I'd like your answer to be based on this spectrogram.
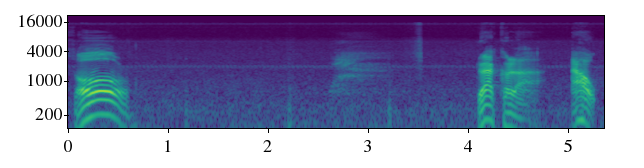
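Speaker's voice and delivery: slow, put-on vampire count; Dracula voice. Dracula answering the reviewer, slow put-on count. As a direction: play the suave old Count, slow.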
